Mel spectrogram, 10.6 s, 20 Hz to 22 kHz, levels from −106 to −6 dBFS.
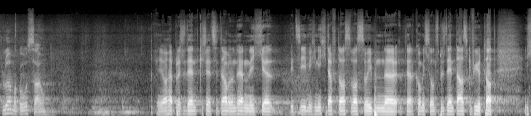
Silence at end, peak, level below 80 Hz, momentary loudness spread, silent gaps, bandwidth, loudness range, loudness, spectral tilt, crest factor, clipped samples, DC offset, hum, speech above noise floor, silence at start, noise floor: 0 s; 0 dBFS; -38 dBFS; 21 LU; none; 12 kHz; 9 LU; -18 LUFS; -6 dB/octave; 18 dB; under 0.1%; under 0.1%; none; 32 dB; 0 s; -49 dBFS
